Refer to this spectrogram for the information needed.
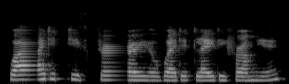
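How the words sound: The line is broken up by pauses.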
